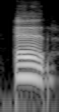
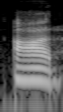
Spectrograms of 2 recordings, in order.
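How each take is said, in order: First: R named with an open e, like "err"; German letter R. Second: Said in the usual way. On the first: Shown as a demonstration. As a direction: say R as German "air". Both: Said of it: "and it pronounced as R".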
